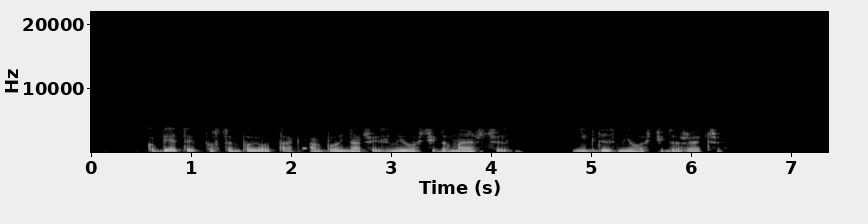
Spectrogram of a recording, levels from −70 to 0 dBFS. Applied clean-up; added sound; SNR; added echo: none; none; none; none.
